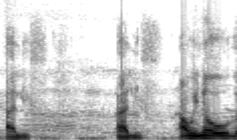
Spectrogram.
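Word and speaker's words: ألف: We don't say alif, we don't elongate it, we say alif.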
